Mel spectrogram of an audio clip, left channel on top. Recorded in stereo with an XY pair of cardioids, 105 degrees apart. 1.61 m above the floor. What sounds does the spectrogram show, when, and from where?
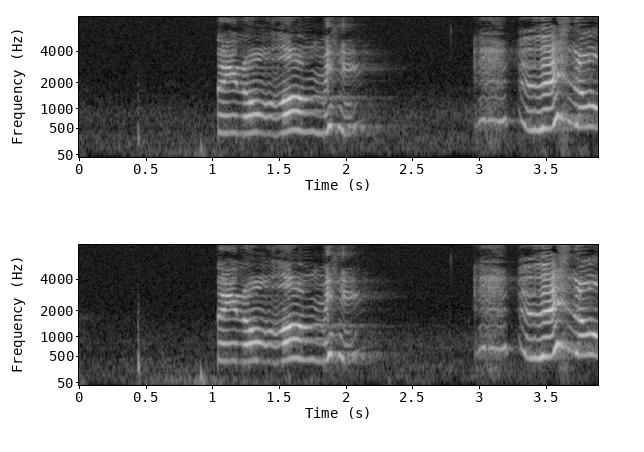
1.0 s crying: 5° right, 0.8 m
